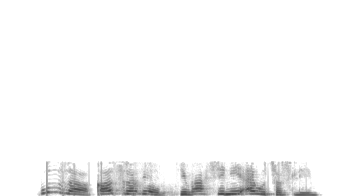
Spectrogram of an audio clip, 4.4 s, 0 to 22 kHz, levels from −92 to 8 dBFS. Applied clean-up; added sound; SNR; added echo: neural mask model DeepFilterNet 3.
